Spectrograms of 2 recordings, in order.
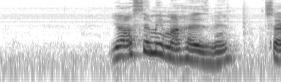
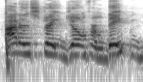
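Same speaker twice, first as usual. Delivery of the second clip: ordinary delivery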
